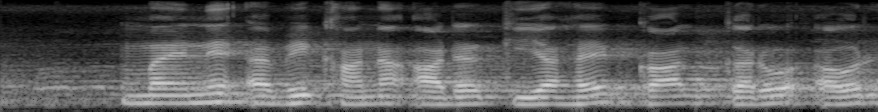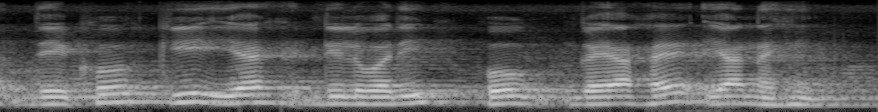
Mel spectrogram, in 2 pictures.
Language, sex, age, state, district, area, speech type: Hindi, male, 18-30, Uttar Pradesh, Jaunpur, urban, read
